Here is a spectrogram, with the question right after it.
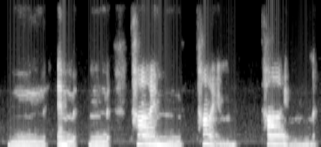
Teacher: So the air comes out from your nose. It's called nasal. So you want to have very strong ending when you have M at the end of a word or a sentence.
